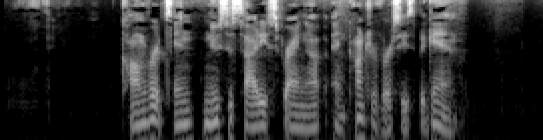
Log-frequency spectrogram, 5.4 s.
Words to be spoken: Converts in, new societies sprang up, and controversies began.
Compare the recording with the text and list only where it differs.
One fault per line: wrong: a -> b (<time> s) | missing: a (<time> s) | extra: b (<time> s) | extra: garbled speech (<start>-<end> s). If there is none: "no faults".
no faults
